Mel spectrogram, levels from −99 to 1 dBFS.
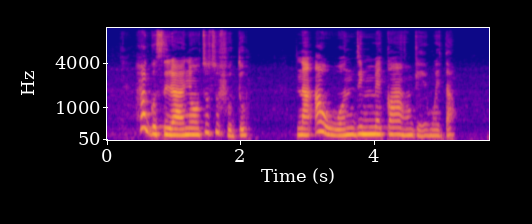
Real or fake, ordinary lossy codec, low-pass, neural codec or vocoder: real; none; 10.8 kHz; none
